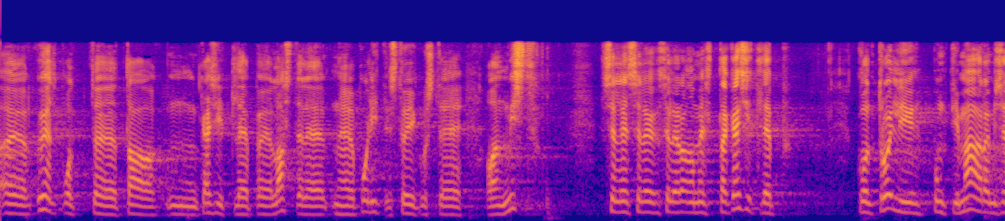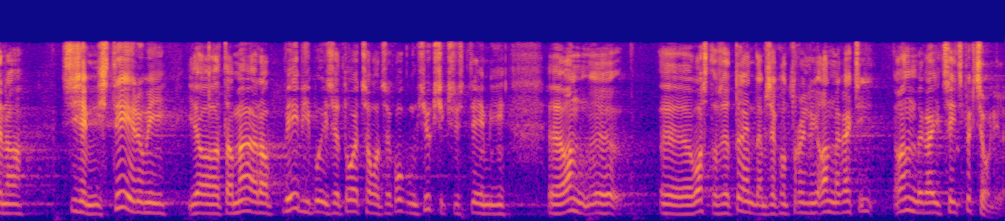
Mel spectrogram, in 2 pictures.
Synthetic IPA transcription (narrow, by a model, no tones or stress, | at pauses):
yɦe̞lt̪̚poːlt̪t̪ɑkæs̬ʲit̪ˑle̞b̥lɑst̪e̞le̞po̞lʲiːt̪ːˑilist̪eɤjɡust̪e̞ɑnd̪̥mist̪ | selːeselːese̞lːe̞ɾɑːme̞st̪ːɑkæsʲit̪le̞b̥ | ko̞nt̪ro̞lʲːipuŋk̚t̪imæːɾɑmis̬e̞nɑsise̞minist̪e̞ːɾjumijɑt̪ɑmæːɾɑb̥ve̞ːbipɤɦis̬et̪o̞ːt̪sɑvɑt̪u̥se̞ko̞ɡ̥umisyksikːsyst̪e̞ːmi | ɑn | vɑst̪ɑvuset̪ɤend̪ɑmis̬e̞ko̞nt̪ro̞lʲːiɑnmekɑjt̪ | ɑnd̪me̞kɑjt̪seinspekt̪sio̞ːnḭle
